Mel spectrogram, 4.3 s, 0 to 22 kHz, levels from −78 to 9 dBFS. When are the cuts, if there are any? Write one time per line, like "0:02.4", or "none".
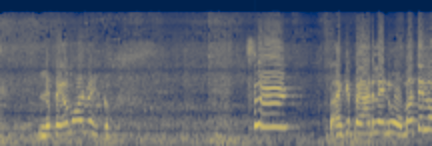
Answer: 0:02.3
